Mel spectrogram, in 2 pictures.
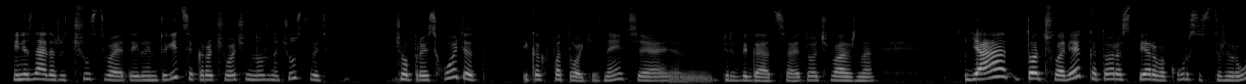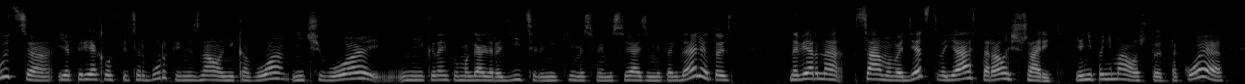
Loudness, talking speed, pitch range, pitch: -38 LUFS, 160 wpm, 190-235 Hz, 210 Hz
